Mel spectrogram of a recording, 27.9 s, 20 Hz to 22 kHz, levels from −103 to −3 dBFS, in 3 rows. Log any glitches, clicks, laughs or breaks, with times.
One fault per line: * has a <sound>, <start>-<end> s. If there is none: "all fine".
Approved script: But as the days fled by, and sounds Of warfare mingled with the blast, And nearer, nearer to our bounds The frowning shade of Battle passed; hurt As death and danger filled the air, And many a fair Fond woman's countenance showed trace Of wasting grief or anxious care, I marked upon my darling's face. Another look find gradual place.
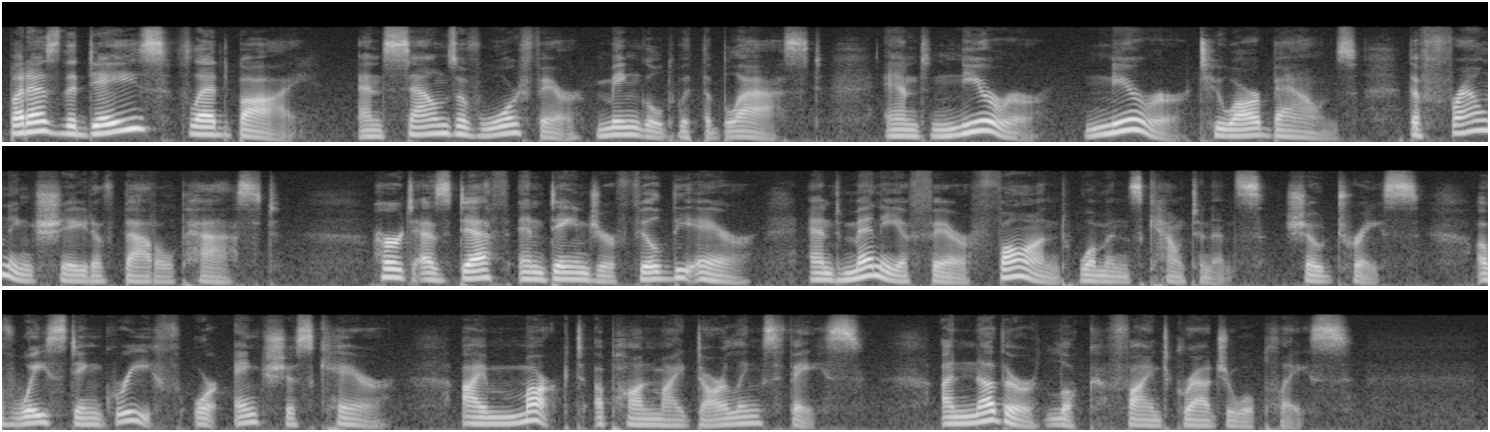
all fine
